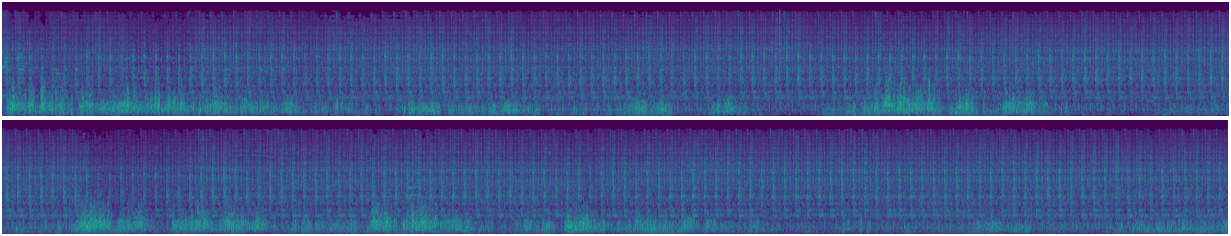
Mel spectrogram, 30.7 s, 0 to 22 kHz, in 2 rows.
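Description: Kubota RT155 walking tractor's single-cylinder diesel engine running with a knocking beat, swelling louder in repeated surges every few seconds while the tractor is bogged in mud.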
